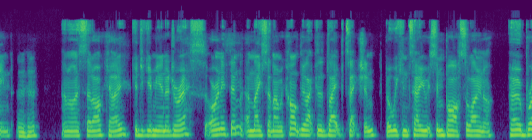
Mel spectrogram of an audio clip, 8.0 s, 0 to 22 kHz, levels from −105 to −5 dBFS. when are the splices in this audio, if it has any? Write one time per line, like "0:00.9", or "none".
0:01.9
